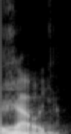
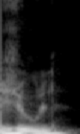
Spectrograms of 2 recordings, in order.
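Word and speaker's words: joule: utilizar essa grandeza aqui o júlio na verdade a pronúncia correta júlia bom vamos olhar para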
